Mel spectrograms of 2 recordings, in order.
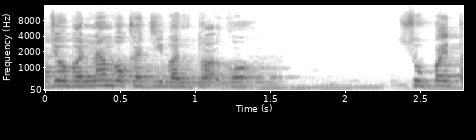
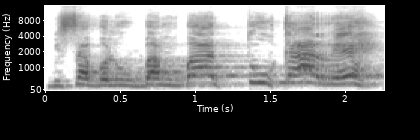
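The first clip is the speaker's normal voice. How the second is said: louder, slow stressed questions; emphatic preaching; 5 semitones higher, 6 dB louder, slower than usual. Real, not acted. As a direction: drive each word home. Preacher drives home the stone image. (ceramah tegas dan menekan)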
